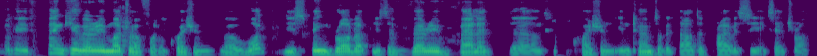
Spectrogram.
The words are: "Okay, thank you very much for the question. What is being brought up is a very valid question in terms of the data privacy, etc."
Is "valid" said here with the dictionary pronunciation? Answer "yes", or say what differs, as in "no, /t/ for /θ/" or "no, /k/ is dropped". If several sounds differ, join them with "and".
yes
